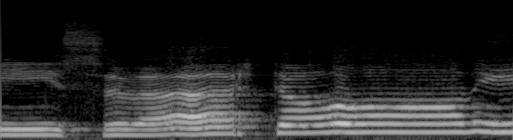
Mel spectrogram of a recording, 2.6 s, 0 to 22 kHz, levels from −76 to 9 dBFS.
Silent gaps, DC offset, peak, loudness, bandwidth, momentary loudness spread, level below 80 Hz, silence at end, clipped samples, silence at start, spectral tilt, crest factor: none; under 0.1%; -4 dBFS; -19 LUFS; 9.2 kHz; 7 LU; -58 dBFS; 0 s; under 0.1%; 0 s; -9 dB/octave; 16 dB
